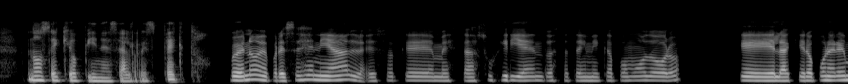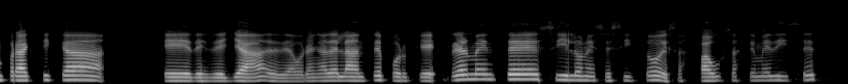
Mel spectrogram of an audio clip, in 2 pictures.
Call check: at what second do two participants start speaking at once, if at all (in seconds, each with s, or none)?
none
